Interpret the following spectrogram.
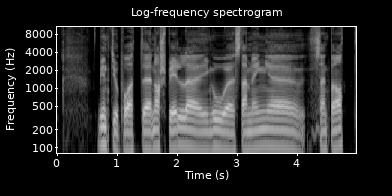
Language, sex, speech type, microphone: Norwegian, male, spontaneous, Shure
